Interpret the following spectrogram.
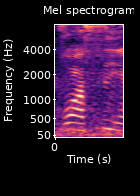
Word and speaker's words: Boise: Americans pronounce it Boise, but in French, it's actually pronounced Boisé.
